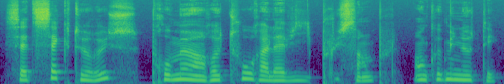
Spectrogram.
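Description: French woman reading a mellow radio column. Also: mid-range voice, normal speed.

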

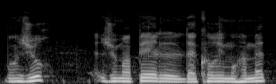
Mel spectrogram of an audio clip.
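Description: A young man from Syria speaks slowly in a flat, mellow voice, pausing as he introduces himself in simple phrases. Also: mid-range voice. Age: young adult. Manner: slow and halting. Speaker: student.

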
